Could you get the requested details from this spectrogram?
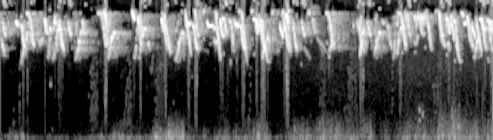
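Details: A saffron finch pair, male and female, keep up a busy chatter of quick, high, sharply slurred chirps, closely packed and overlapping, over a soft low background murmur.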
